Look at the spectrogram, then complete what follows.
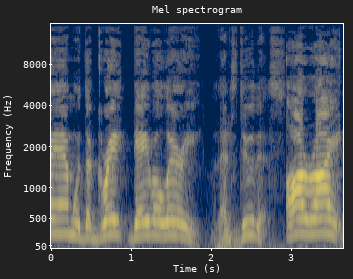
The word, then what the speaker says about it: O'Leary: got with me Dave O'Leary how you doing Dave good brother how are you man I'm doing great I pronounced your name right yeah you sure did alright cool man so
